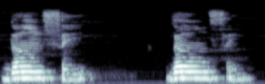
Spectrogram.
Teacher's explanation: o E, né, é a forte e o M vai representar a semivogal, pois ele vai ter o som de I.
